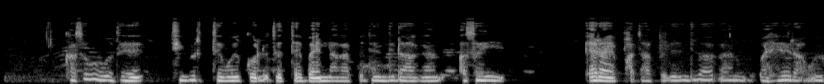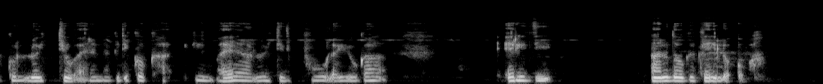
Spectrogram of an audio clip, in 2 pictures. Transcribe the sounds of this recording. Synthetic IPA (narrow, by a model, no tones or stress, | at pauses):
kɐsɛwɔwɔd̪ɛ | t̪ʰɪbɪɾt̪ːɛwɔjkːɔlɔjt̪ːɛt̪ːɐjbɐjɪnːaːɡaːpːɛd̪ɛnd̪ɪd̪aːɡɐjɐnɐsɐj | ʔɛɾɐjpʰɐt͡ʃʼaːpːɛd̪ɛnd̪ɪd̪aːɡɐjɐnbɐɦeːɾa̰ːwɔjkːɔlɔjt̪ːɪjɔɡɐ̰ɛ̰ɾɐnːɐɡɪd̪ɪkːɔkʰɐɐʔɪɡinbɐhe̞ːɾaːlɔjt̪ːɪd̪ɪpʰuːlɐjoːɡaː | ʔɛɾɪd̪ɪ | ɐnɪd̪oːɡɛkʰɛjlɔ̰ʔɔbɐ̥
